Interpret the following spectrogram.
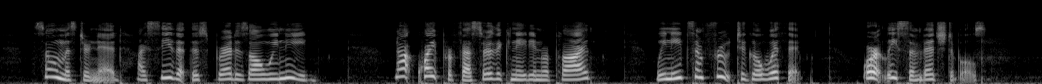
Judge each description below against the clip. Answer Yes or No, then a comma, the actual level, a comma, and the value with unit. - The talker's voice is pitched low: No, high, 235 Hz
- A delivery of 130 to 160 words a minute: No, average, 180 wpm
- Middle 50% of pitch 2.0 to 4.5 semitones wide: No, wide, 5.6 semitones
